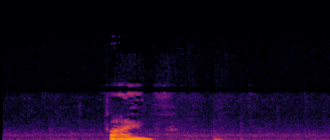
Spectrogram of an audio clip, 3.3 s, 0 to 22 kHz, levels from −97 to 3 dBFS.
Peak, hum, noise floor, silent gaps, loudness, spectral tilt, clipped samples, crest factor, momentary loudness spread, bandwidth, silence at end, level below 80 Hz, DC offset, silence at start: -10 dBFS; none; -64 dBFS; none; -26 LUFS; -6.5 dB/octave; under 0.1%; 22 dB; 26 LU; 9 kHz; 1.1 s; -78 dBFS; under 0.1%; 1.1 s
